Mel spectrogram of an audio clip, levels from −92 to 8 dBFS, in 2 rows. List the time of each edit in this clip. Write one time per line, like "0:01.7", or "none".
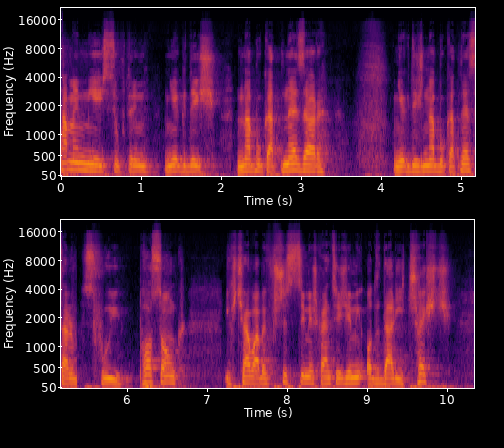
0:01.2
0:05.4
